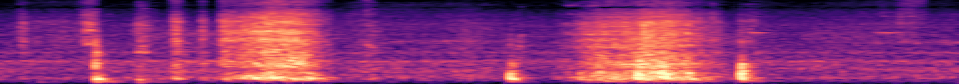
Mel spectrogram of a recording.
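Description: Wood scrapes as it slides across wood.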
